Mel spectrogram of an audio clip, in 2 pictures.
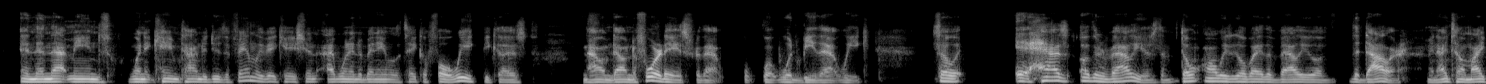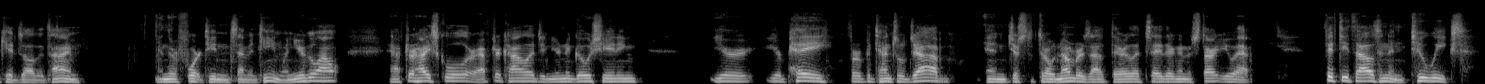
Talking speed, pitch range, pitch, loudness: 215 wpm, 115-145 Hz, 125 Hz, -23 LUFS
